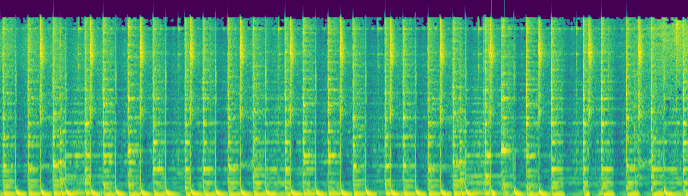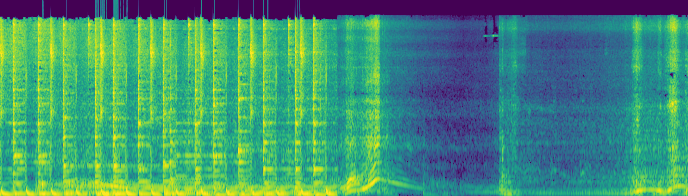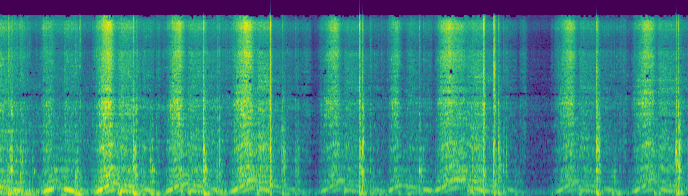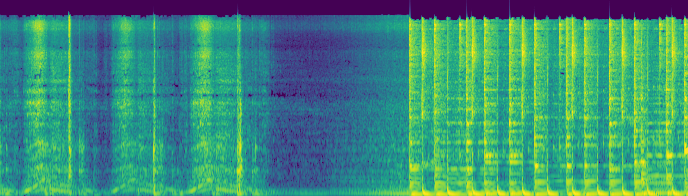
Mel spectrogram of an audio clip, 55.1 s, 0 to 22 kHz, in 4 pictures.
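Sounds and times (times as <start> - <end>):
background music with beat: 0.0 - 21.3, 49.5 - 55.0
car engine revving: 0.0 - 55.0.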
